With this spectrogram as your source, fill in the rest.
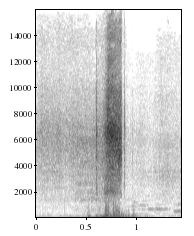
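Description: A hen gives a short burst of clucking and wing flapping, close and fairly loud, then quiet barnyard background.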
